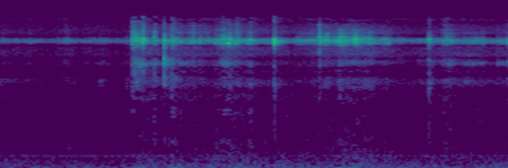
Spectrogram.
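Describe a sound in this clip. Cardboard packaging rustles in a woman's hands.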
